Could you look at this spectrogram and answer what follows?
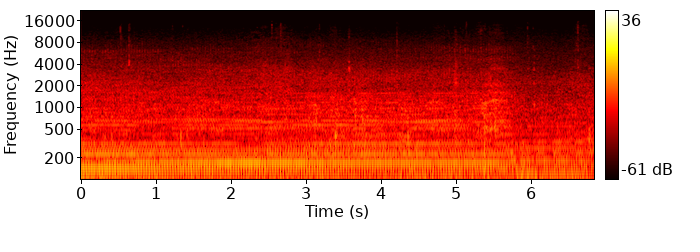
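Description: Boat engine idling steadily: a low, even drone with a few constant tones, which shift slightly near the end.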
